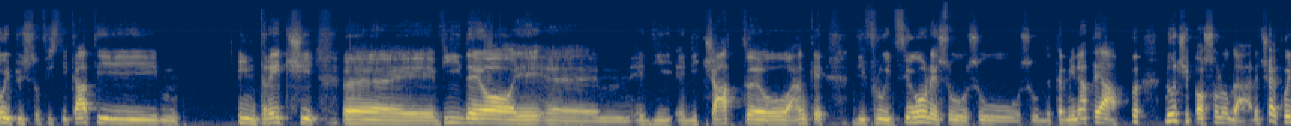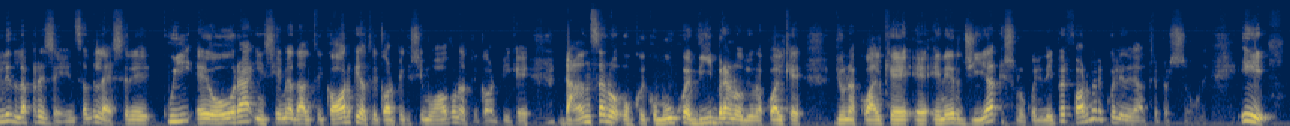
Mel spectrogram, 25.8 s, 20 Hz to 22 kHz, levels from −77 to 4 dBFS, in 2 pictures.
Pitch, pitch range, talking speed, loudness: 125 Hz, 115-150 Hz, 165 wpm, -16 LUFS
